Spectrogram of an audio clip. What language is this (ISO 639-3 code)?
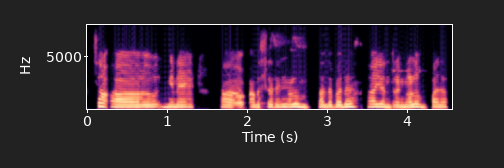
mal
